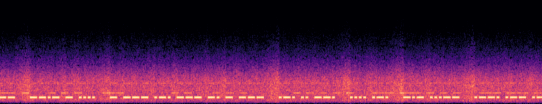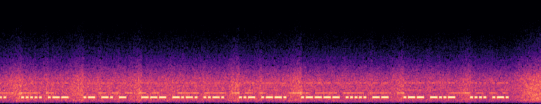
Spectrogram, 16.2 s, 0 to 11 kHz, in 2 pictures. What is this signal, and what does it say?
Morse code, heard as a keyed tone, machine-sent, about 36 wpm, 750 Hz, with radio static and a weaker station near 1210 Hz. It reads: … QTH TORONTO RIG HR K3 PWR 5W ANT OCF UP 15M WX HR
